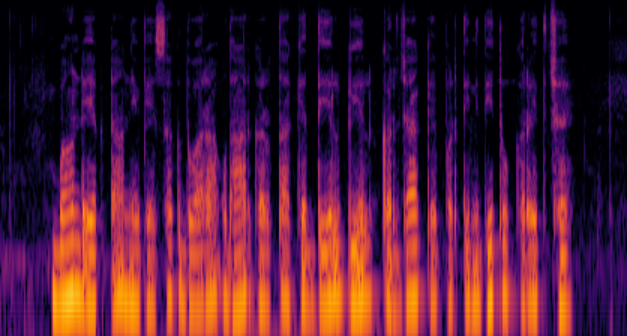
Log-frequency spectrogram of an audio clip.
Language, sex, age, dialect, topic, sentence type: Maithili, male, 18-24, Bajjika, banking, statement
